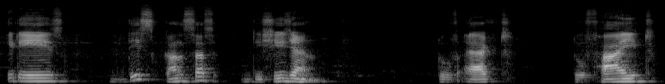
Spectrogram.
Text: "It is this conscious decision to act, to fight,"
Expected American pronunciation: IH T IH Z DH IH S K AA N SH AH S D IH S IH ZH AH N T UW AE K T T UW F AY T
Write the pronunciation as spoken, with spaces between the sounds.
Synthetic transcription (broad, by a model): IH T IH Z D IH S K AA N S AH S D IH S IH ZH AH N T UW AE K T T UW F AY T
